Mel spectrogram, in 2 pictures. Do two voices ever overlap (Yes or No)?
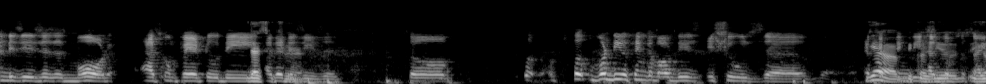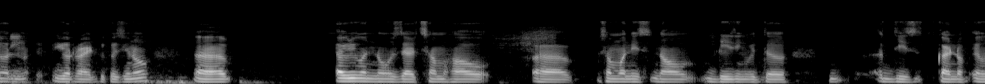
Yes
